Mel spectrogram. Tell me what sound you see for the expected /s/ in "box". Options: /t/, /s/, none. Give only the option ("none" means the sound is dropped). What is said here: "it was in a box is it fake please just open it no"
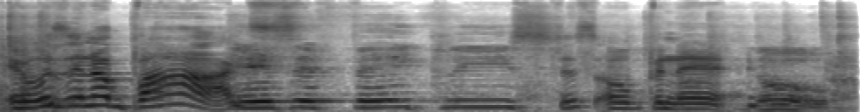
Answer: none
